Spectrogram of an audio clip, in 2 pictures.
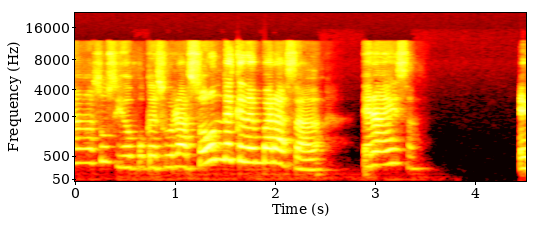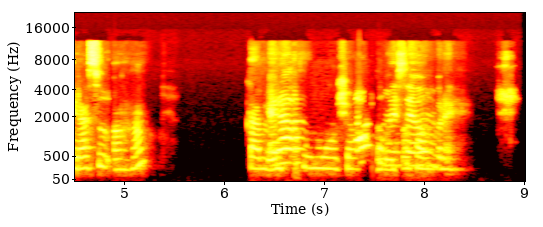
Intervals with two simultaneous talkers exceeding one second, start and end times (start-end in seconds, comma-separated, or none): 6.5-8.3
